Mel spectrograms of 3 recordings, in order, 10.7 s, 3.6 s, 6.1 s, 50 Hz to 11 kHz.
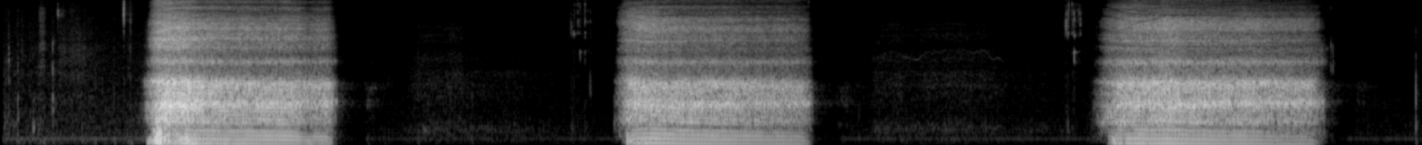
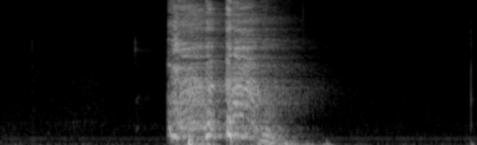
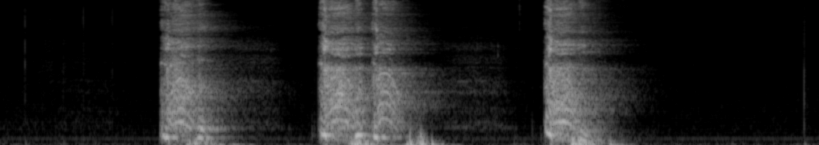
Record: exhalation_length: 10.7 s
exhalation_amplitude: 30200
exhalation_signal_mean_std_ratio: 0.45
cough_length: 3.6 s
cough_amplitude: 8971
cough_signal_mean_std_ratio: 0.38
three_cough_length: 6.1 s
three_cough_amplitude: 5832
three_cough_signal_mean_std_ratio: 0.43
survey_phase: alpha (2021-03-01 to 2021-08-12)
age: 45-64
gender: Male
wearing_mask: 'No'
symptom_headache: true
symptom_change_to_sense_of_smell_or_taste: true
symptom_onset: 2 days
smoker_status: Never smoked
respiratory_condition_asthma: false
respiratory_condition_other: false
recruitment_source: Test and Trace
submission_delay: 2 days
covid_test_result: Positive
covid_test_method: RT-qPCR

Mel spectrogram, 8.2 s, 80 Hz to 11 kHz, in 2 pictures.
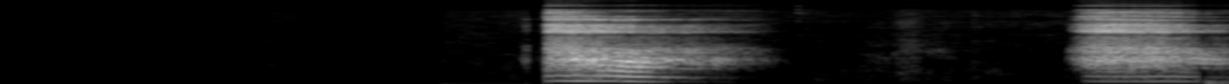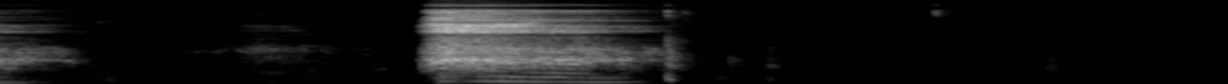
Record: exhalation_length: 8.2 s
exhalation_amplitude: 17742
exhalation_signal_mean_std_ratio: 0.33
survey_phase: beta (2021-08-13 to 2022-03-07)
age: 65+
gender: Female
wearing_mask: 'No'
symptom_none: true
smoker_status: Never smoked
respiratory_condition_asthma: false
respiratory_condition_other: false
recruitment_source: REACT
submission_delay: 1 day
covid_test_result: Negative
covid_test_method: RT-qPCR
influenza_a_test_result: Negative
influenza_b_test_result: Negative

